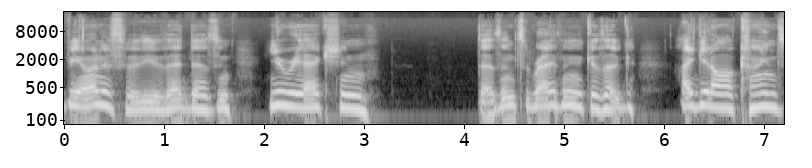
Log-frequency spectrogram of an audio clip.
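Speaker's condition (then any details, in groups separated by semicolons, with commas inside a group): Cerebral palsy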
